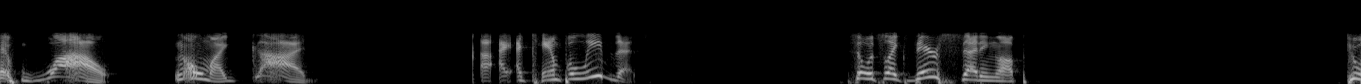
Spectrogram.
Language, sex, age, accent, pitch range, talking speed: English, male, 50-69, American, 160-245 Hz, 70 wpm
